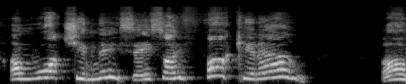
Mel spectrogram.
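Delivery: high, loud annoyed ranting; heated rant. Real, not acted. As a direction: keep the anger boiling.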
